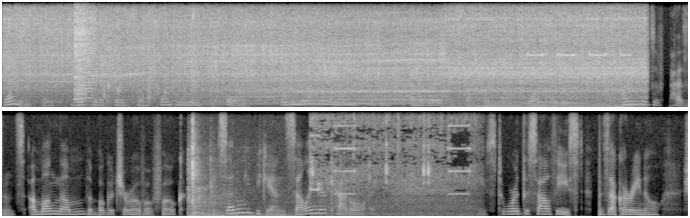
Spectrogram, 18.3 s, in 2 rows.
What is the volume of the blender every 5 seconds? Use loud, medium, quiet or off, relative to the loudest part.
loud, loud, off, off.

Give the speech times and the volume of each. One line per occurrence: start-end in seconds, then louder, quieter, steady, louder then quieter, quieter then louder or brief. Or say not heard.
0.0-14.2 steady
15.4-18.2 brief.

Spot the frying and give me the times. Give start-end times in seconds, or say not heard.
0.0-4.2.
